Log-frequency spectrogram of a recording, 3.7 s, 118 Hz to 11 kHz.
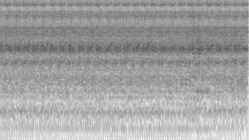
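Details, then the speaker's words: Peugeot 308, cold engine: after greasing water pump drive idler with Litol grease (6PK906 belt), cold rattle gone; even steady idle hiss, no ticking; chain and engine healthy. "Я просто немного набил смазку литол синий модуль и трест пропал видите компас не крутится то есть машина холодная"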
